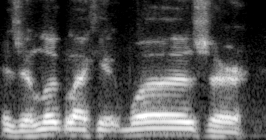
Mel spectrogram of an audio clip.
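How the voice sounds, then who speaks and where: A man in casual CB radio chat, talking in a folksy, rambling, hesitant way with frequent pauses. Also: mid-range voice, fairly even intonation, breathy edge. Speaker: CB radio hobbyist, video maker.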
